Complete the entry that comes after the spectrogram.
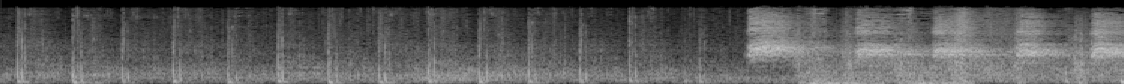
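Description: Crows cawing in the Dragon Age: Inquisition video game, a few harsh caws sounding over footsteps and background ambience, the last part louder and busier.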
